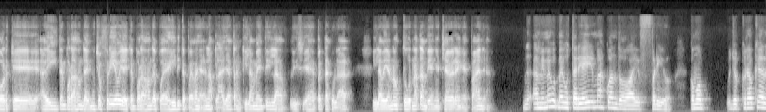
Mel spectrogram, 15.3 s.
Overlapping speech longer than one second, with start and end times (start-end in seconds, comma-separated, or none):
none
